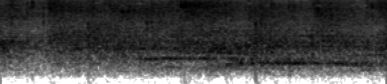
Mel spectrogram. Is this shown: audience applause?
yes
